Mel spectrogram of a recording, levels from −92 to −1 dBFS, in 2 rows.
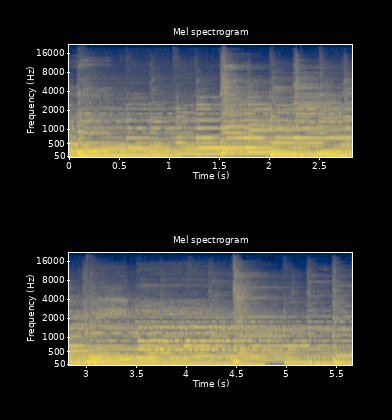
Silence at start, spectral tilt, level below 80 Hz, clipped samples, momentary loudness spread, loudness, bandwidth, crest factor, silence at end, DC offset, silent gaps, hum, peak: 0 s; -7.5 dB/octave; -18 dBFS; 0.6%; 5 LU; -11 LUFS; 14 kHz; 10 dB; 0 s; under 0.1%; none; none; 0 dBFS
